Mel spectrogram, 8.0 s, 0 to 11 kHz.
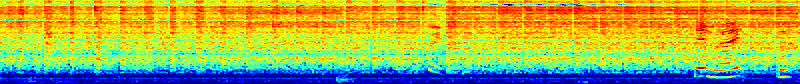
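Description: P-SB7 spirit box sweeping through radio stations, giving a steady hiss of radio static with a faint steady hum under it. A short voice comes in near the end.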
